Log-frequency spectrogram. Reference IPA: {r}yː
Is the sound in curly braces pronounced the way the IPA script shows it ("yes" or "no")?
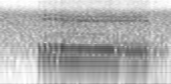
yes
